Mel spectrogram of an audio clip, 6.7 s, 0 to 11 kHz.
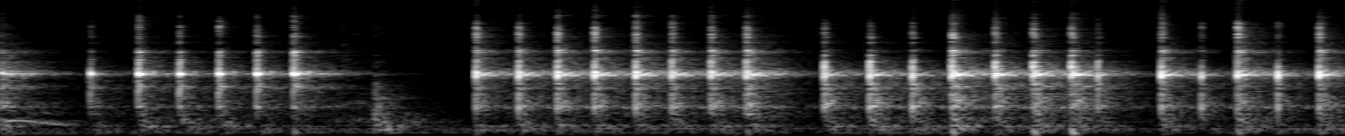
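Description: Rapid hammer taps on the rusted steel pinion housing of a 1933 Ford banjo rear axle, about four or five a second in several runs with short pauses, each strike ringing. The pinion is held under heavy pressure by a bolt-type pinion pusher, and the tapping is meant to shock its rust-frozen bearings loose.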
